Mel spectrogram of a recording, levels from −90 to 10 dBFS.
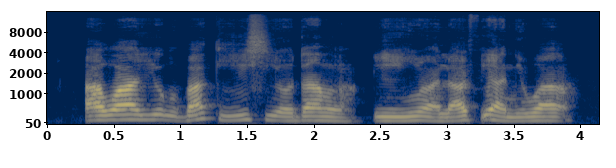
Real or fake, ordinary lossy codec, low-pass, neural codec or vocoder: fake; none; 14.4 kHz; codec, 44.1 kHz, 3.4 kbps, Pupu-Codec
